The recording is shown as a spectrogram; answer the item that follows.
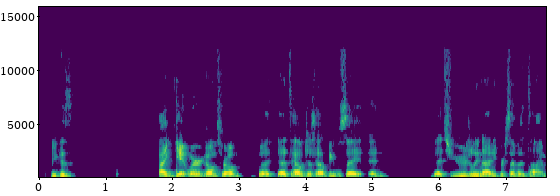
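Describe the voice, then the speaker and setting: Mumbling, a man talks at a fairly quick pace. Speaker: podcast guest. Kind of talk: casual chat.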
